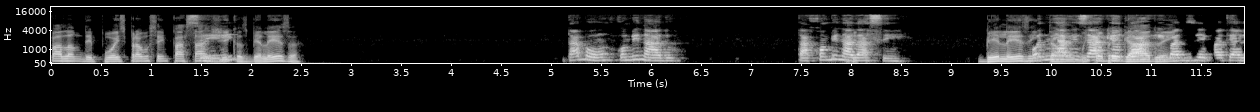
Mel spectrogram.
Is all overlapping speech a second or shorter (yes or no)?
no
